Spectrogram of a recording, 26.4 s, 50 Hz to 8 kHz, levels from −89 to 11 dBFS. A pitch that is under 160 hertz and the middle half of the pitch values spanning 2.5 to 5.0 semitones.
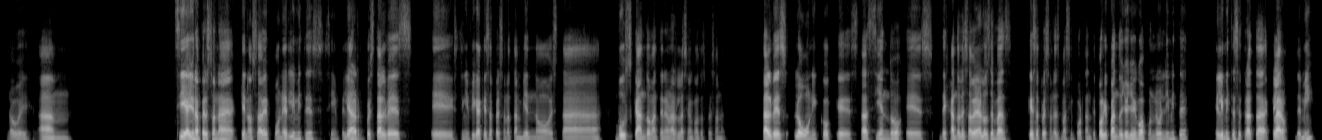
Yes: low, 135 Hz; average, 3.6 semitones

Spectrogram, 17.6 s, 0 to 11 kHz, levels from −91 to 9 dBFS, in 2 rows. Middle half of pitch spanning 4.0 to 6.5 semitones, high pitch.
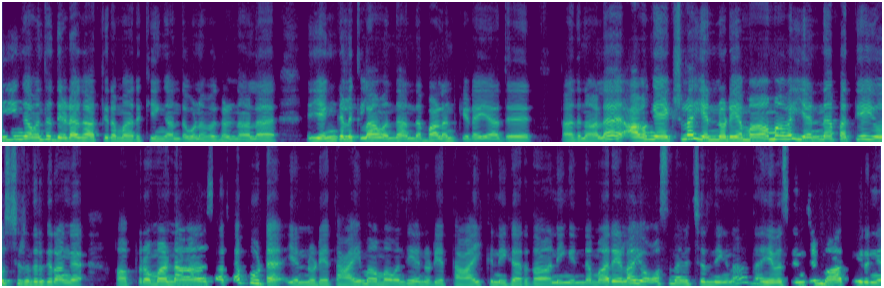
Yes: average, 4.3 semitones; high, 195 Hz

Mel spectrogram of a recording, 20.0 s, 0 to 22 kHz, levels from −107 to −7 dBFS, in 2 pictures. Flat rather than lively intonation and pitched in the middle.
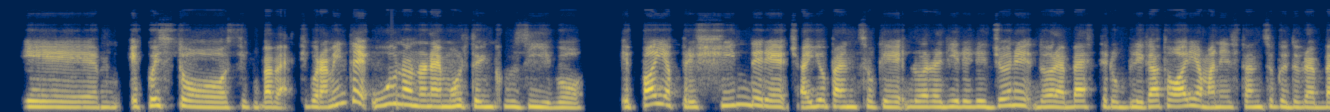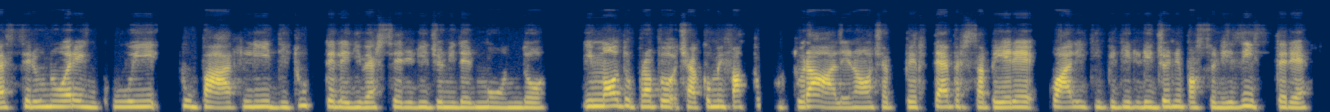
No: narrow, 2.2 semitones; high, 195 Hz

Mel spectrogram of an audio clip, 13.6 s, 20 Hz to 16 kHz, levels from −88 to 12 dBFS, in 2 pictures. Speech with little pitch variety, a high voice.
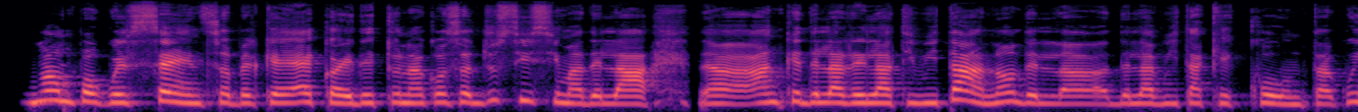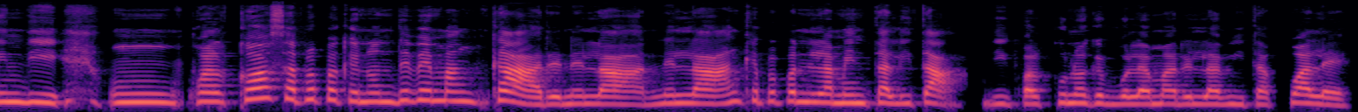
No: average, 3.2 semitones; high, 235 Hz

